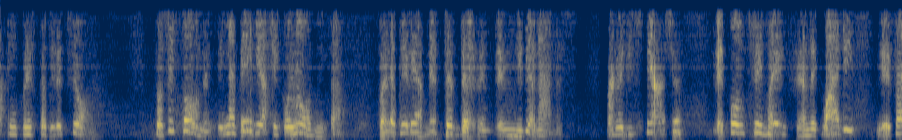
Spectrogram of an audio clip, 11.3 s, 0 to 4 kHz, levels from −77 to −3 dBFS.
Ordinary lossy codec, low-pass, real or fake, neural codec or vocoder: none; 3.6 kHz; fake; codec, 44.1 kHz, 0.9 kbps, DAC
